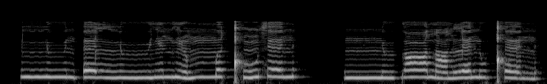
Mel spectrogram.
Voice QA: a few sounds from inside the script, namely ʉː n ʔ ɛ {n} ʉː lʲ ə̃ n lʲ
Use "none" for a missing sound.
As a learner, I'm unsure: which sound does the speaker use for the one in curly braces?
lː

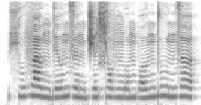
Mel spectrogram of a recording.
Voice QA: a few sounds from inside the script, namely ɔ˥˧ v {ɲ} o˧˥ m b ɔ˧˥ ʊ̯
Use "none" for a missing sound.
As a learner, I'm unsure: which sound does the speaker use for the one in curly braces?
ŋ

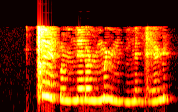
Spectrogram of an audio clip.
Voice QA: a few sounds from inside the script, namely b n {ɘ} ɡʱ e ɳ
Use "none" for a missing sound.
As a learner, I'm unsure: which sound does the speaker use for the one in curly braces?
ɘ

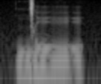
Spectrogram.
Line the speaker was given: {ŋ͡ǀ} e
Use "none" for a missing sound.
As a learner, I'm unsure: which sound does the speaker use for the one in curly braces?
ŋ͡ǀ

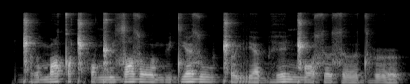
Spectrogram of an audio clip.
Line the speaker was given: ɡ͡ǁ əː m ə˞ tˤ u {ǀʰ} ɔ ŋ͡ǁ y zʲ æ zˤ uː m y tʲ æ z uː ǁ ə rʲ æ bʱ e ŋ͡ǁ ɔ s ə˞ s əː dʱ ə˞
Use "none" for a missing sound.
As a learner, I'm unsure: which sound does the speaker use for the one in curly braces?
ǁʰ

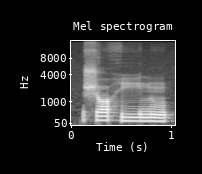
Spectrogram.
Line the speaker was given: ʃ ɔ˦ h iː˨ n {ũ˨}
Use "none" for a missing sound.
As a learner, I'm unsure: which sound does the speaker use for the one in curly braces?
ũ˨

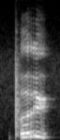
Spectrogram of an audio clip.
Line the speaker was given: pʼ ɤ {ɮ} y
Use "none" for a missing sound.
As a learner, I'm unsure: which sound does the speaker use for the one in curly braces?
r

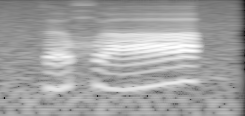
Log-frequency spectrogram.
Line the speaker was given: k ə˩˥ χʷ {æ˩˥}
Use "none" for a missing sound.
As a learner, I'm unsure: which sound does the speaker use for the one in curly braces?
a˩˥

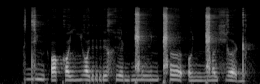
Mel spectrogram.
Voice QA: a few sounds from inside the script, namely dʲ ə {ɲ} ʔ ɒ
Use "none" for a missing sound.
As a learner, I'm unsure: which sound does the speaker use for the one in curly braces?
ɲ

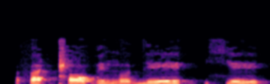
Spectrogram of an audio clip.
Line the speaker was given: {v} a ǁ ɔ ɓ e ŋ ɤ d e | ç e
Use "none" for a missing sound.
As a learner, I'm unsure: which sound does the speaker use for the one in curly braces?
f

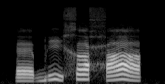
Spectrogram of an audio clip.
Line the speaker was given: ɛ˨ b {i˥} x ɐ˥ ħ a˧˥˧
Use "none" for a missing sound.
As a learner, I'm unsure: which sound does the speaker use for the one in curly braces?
i˧˥˧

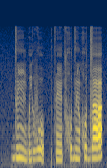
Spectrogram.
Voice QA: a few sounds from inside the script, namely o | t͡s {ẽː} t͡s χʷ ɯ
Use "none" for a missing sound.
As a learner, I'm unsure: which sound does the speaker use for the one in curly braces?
ẽː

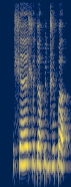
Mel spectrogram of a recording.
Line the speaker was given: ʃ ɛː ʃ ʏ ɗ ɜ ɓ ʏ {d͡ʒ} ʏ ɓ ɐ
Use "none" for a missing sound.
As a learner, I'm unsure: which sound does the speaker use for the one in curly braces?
d͡ʒ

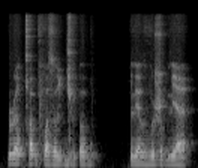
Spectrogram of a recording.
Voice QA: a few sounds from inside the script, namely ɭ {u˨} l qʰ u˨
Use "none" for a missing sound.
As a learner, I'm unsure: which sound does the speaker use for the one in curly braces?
u˨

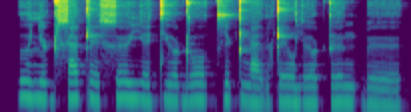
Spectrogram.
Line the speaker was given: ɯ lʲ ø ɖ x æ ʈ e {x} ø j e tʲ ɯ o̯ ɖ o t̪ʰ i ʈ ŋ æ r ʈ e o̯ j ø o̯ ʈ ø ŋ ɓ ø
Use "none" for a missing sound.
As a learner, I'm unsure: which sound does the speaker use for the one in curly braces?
x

